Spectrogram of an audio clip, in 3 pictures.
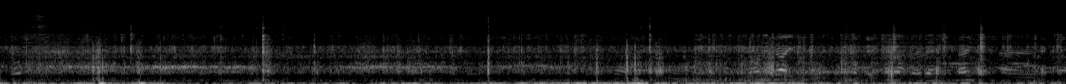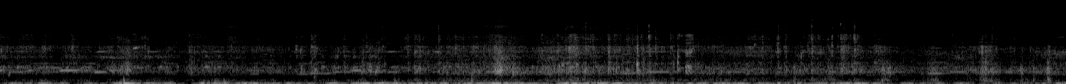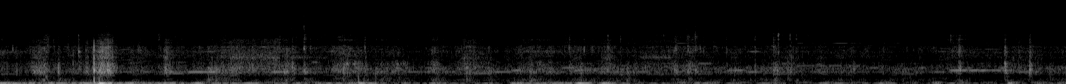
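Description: A sailing yacht moving under sail: water washing along the hull and wind on the microphone, with scattered light clicks and knocks from the boat and one louder knock a little after twenty seconds.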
